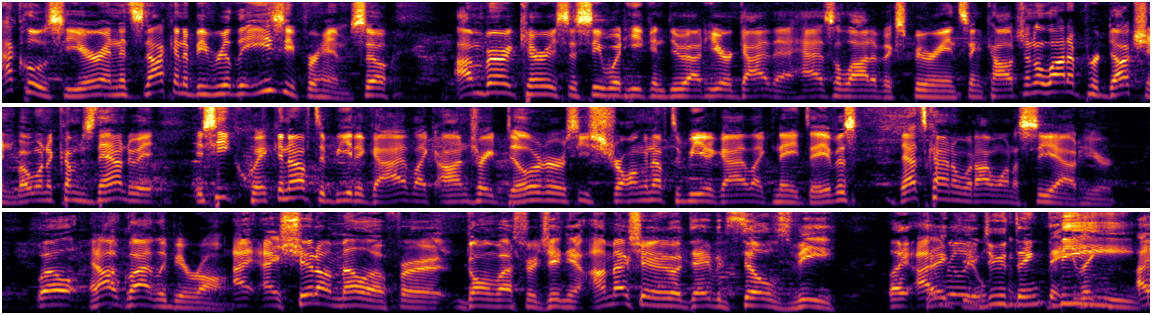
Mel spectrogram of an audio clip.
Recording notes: The crew is in Mobile, AL! Our first Senior Bowl show comes live from Draft Picks Taproom, in the heart of the action. Answer the crowd's #DraftOnDraft question.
